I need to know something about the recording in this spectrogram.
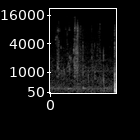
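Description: Quiet sipping of water: faint wet slurps and small mouth clicks, ending in a sudden louder low thump, like a glass being set down or a swallow.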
